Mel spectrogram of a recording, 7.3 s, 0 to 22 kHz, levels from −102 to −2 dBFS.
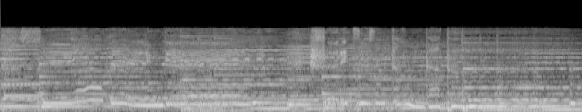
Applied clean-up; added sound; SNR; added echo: none; none; none; none.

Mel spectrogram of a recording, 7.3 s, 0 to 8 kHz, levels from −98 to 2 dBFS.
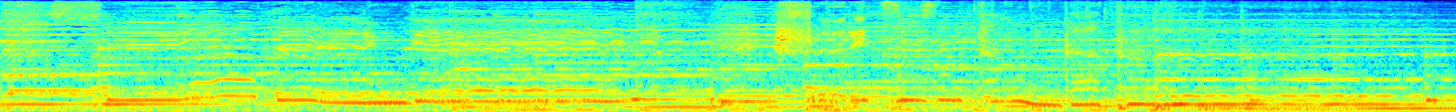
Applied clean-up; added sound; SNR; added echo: none; Drum kit + Truck; 13 dB; none.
